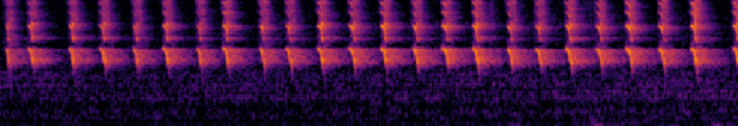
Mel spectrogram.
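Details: A male guinea pig chirps in a steady, bird-like run of high, quick notes, several each second.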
